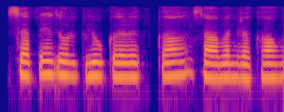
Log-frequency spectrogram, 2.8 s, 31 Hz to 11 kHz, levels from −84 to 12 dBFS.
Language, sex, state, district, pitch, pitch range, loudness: Hindi, female, Madhya Pradesh, Dhar, 205 Hz, 195-215 Hz, -16 LUFS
